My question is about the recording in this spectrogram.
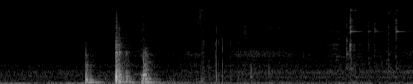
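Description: Three short knocks about a second in, then a few faint clicks: the KLH Model Eight's solid walnut cabinet being set aside and its metal tube chassis being taken in hand on the bench.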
